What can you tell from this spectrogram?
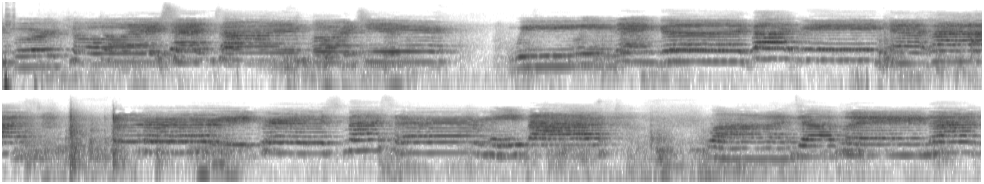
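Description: Two women singing a song together, with brief breaks about five seconds in and again near the end.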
